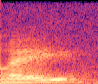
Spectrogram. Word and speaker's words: les: Like that's not, we'd say les, and in French we got the sound lay.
